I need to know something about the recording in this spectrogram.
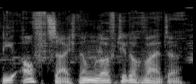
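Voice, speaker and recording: Very deep-voiced male documentary narrator. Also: expressive, fairly quick, gravelly, darkish tone, faint music behind. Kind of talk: scripted true-crime narration.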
